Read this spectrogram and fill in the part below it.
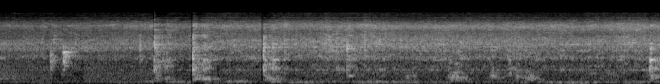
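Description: Onion sautéing in a pan for a cluster bean and potato dish, a steady hissing sizzle with occasional clinks and scrapes of stirring, close and fairly loud, no voices.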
